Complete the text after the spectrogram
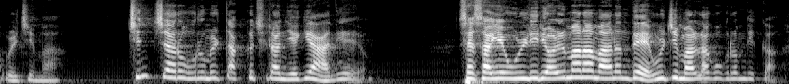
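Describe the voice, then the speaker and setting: A man with a high voice preaches a sermon as senior pastor. He speaks straight to the congregation and asks them questions. He drops to a whisper one moment and stresses words loudly the next. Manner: expressive preaching, swings from loud stresses to hushed whispers.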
